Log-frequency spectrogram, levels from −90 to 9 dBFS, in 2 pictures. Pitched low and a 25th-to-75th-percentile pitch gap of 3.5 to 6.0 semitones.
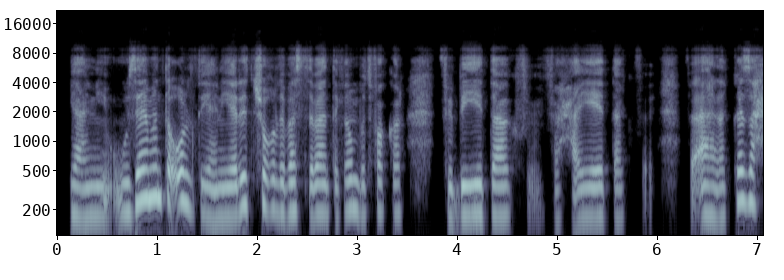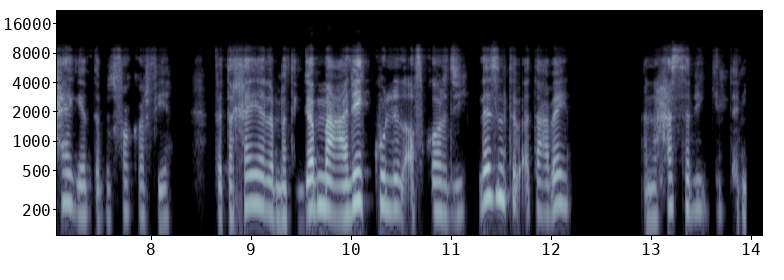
No: medium, 185 Hz; average, 3.9 semitones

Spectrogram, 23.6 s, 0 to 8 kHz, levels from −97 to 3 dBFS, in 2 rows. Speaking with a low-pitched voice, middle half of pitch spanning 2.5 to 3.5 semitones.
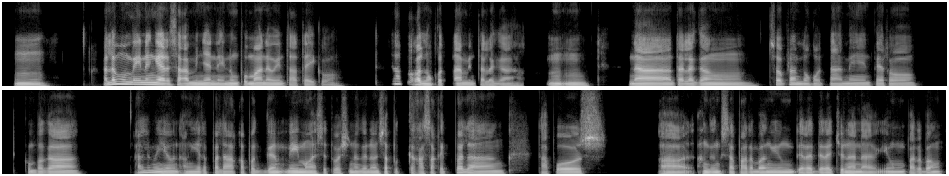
Yes: low, 110 Hz; average, 2.9 semitones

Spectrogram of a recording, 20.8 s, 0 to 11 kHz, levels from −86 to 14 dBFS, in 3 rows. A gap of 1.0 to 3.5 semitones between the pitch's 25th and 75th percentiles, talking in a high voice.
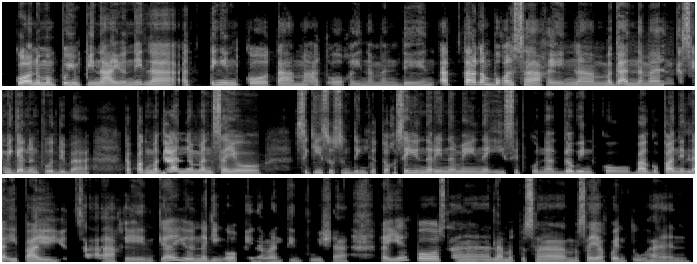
Yes: average, 3.1 semitones; high, 200 Hz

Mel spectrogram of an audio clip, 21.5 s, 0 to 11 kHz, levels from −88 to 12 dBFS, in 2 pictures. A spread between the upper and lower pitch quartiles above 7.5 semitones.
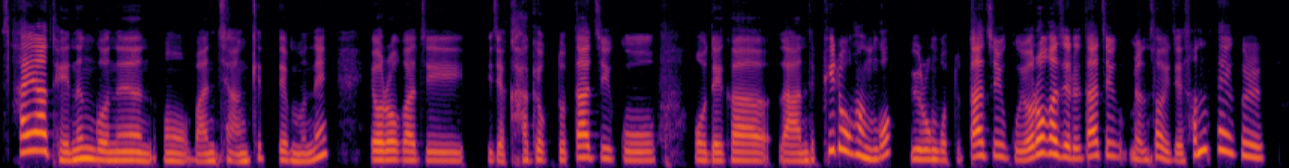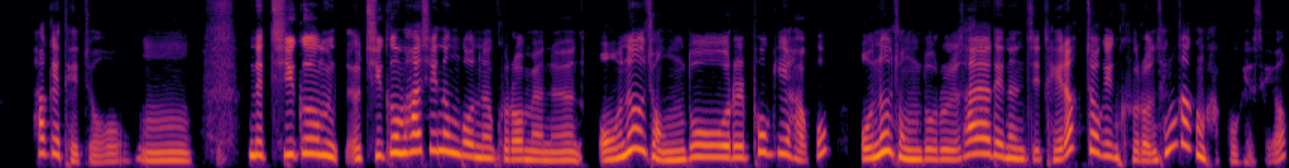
Yes: wide, 8.1 semitones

